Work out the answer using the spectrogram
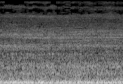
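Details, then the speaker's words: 1984 Chevrolet C30 crew cab dually, 454 big-block V8 with Quadrajet carb, warmed up with choke fully open after idle adjustment: deep, steady even rumble, no misses or rattles; smooth idle near an estimated 1,000 rpm, down from about 2,500. "Listen to that sucker purr. Oh man, I'm so happy about this. It's idling down. It's probably idling at 1,000 RPMs right now."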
